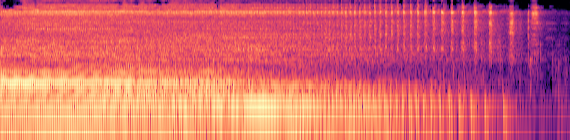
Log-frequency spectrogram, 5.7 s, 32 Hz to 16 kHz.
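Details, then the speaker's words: 2003 Honda XR50 single, first start after a whole new carburetor system, on fuel reserve: races high, holds briefly, then sags into slowing pops about four a second and dies; cause unclear, throttle cable lacking adjustment also noted. "She starts. Something's not right though. I don't know why it's killed off like that or what."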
